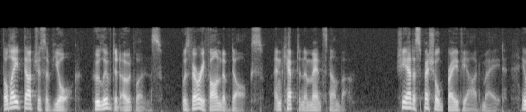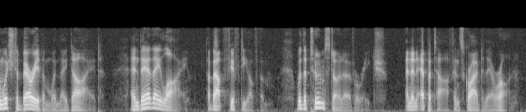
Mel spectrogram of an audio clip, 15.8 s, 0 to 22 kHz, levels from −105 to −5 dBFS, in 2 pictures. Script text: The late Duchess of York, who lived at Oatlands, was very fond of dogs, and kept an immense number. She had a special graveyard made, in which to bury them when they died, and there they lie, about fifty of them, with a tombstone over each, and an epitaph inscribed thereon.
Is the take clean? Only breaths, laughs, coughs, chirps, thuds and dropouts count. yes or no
no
